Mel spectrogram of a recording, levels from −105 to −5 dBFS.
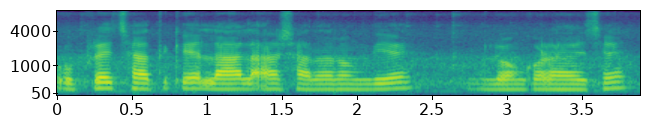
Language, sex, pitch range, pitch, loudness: Bengali, male, 140-160 Hz, 150 Hz, -18 LUFS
